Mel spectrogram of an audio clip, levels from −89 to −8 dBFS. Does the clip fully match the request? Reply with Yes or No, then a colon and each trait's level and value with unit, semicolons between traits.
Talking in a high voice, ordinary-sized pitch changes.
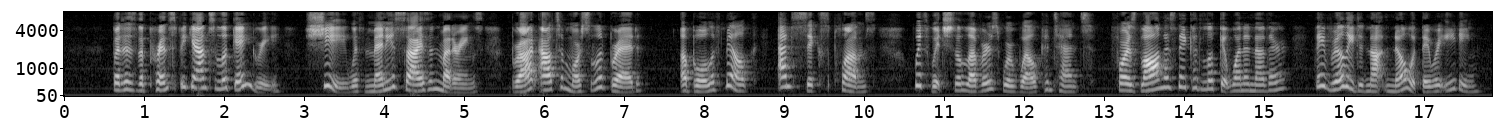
No: high, 235 Hz; wide, 7.5 semitones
